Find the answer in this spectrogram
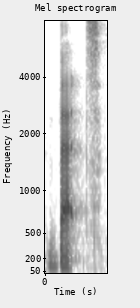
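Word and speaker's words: בית: later letters later on BET makes a b sound just like its name B now let's add some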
